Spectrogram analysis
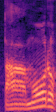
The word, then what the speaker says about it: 나모: 그리고 나무 아미타불 하는데 여기는 다 나모로 바꿔놨어요. 나모. 그 산스크리트어로 발음이 NAMO 그러니까 나모가 맞아요. 나모가.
